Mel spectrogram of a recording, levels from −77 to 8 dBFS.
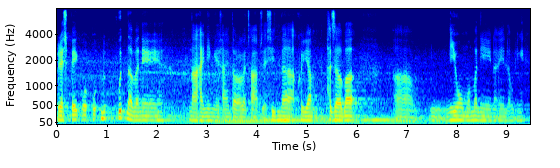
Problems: background sounds at intervals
